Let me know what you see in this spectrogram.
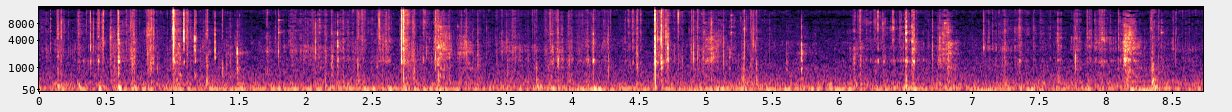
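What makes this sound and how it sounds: A utility knife blade shaves thin curls off a solid white bar of soap held in the hand. The result is a quiet, bright, crisp scraping and crinkling texture, broken by a few sharper, louder clicks near the start and middle as the blade bites in.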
